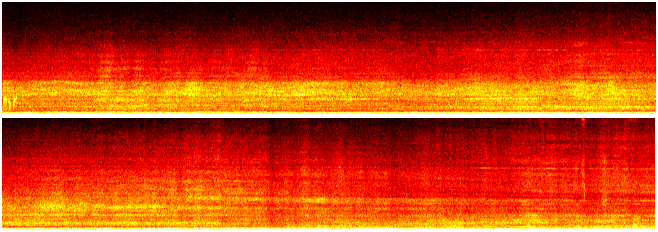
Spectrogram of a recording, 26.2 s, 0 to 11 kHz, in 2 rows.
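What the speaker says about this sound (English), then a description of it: "Runway 10 right, clear for takeoff, don't spin away." Qatar Airways Airbus A350 jet departing Dublin Airport's runway 10 right on a windy day, a loud sustained engine roar with broad rumbling wind noise, continuous and steady throughout.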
